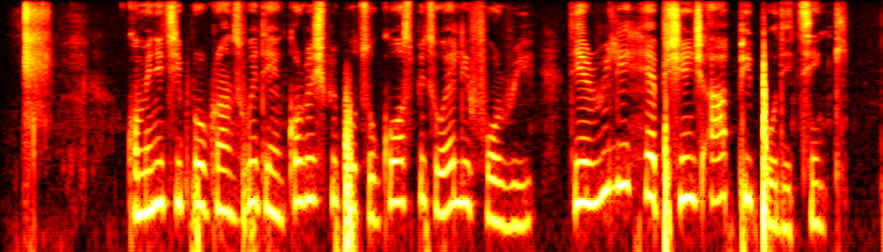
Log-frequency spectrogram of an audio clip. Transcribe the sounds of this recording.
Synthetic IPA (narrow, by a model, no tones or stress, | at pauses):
kʰɔmjunitʰipɹoɡɹãmswedeɛ̃nkɔɹed͡ʒpipotʰuɡohɔspitoɛlifɔɹi | d̥eɹilihɛlpt͡ʃẽnd͡ʒapipodetʰĩŋk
